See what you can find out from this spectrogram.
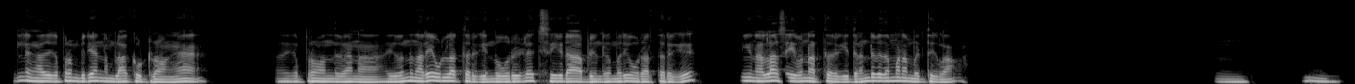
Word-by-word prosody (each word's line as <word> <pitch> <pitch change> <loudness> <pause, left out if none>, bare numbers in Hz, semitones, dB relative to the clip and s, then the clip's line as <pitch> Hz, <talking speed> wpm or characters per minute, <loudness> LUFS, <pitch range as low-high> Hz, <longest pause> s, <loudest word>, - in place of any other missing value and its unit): இல்லங்க, 170 -2 0
அதுக்கப்புறம் 145 +3 +1
பிரியாணி 155 +2 +2
நம்பள 135 -2 +1
ஆக்க 135 +1 -2
விட்டுருவாங்க. 120 -1 0 1.0
அதுக்கப்புறம், 135 +1 -1
வந்து 130 -1 0
வேணாம் 120 -2 0
இது 125 - +2
வந்து 160 +3 +2
நெறைய 165 +5 +3
உளார்த்தம் 160 -1 +1
இருக்கு. 125 0 +1
இந்த 130 0 +2
ஒரு 130 - +2
இழ 155 +4 +1 0.2
செய்யடா 140 -2 +2
அப்படின்ற 125 +1 0
மாதிரி 135 +2 +2
ஒரு 125 -1 +1
அர்த்தம் 130 +4 -3
இருக்கு. 130 +5 0 0.5
நீ 170 - -1
நல்லா 160 +4 +3
செய்வேன்னு 150 -2 +1
அர்த்தம் 135 +3 -1
இருக்கு. 125 0 0
இது 125 0 +1
ரெண்டு 160 +3 +2
விதமா 160 +1 +2
நம்ப 140 -3 +1
எடுத்துக்கலாம். 120 +2 -2 2.6
ம், 120 -2 -6 0.6
ம். 135 -6 -6
135 Hz, 155 wpm, -23 LUFS, 125-150 Hz, 2.6 s, நெறைய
